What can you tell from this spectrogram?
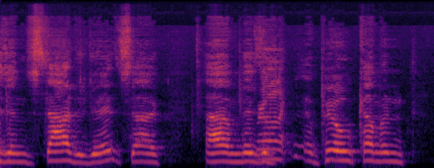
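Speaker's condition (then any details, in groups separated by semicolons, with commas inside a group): Cerebral palsy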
